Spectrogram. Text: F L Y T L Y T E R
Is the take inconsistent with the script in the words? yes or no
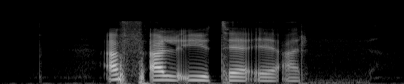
yes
